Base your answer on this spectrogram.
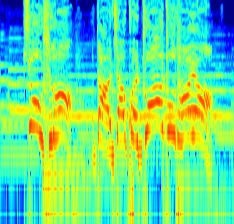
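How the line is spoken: Urgent alarmed shout. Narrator (Chinese): 更夫叔叔看见强盗跑出来，连忙喊道

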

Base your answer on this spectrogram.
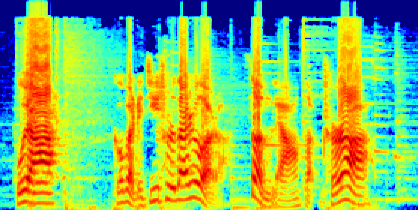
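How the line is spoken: Annoyed loud shout. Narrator (Chinese): 肥三儿一脸晦气的叹了一口气，然后高声喊

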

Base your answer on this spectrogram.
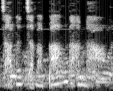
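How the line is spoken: Whisper. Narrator (Chinese): 米洛悄声对卡达说

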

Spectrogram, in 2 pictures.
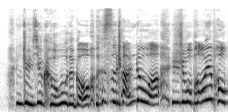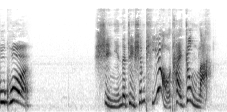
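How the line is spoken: Bear, sobbing. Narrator (Chinese): 狗熊哭哭啼啼地说

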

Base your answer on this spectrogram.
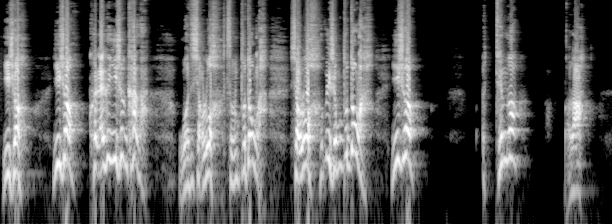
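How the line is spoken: Panicked desperate shout. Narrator (Chinese): 显得是极其的慌乱，红着眼睛拼命的大喊

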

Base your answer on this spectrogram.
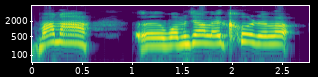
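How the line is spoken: Child shouting loudly. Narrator (Chinese): 小孩子就大声的喊

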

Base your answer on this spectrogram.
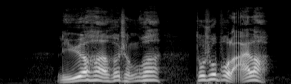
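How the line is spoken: Boy's startled cry. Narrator (Chinese): 门口就有一男生惊叫

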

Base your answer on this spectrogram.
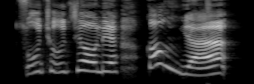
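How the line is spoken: Calling out. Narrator (Chinese): 小熊妹妹也叫道

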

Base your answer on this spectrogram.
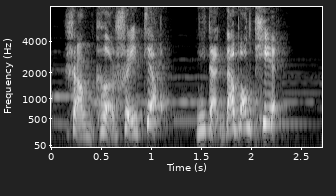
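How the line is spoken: Teacher roaring. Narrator (Chinese): 老师的声音更大了，像狮子在吼

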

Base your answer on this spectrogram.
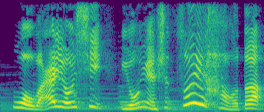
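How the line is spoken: Loud shout. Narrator (Chinese): 他大声喊道

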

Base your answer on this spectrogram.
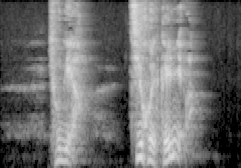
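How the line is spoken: Panting through gritted teeth. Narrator (Chinese): 我咬着牙喘着气

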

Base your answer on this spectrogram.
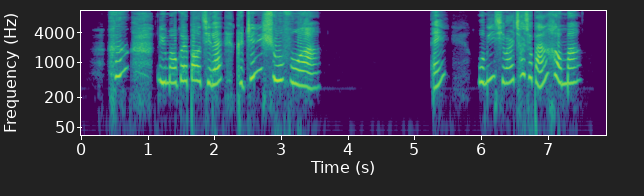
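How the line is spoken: Giggling. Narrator (Chinese): 罗拉咯咯的笑着说

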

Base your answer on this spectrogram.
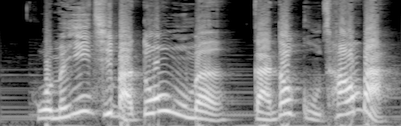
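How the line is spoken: Shouting. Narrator (Chinese): 弗瑞德大喊

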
